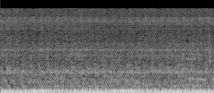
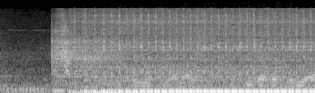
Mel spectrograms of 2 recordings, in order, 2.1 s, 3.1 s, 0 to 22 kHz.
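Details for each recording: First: Hero Super Splendor BS6 single-cylinder idling after the timing chain was adjusted by pushing the tensioner down: low, steady thump with an even beat and no ticking or rattle; the earlier timing chain noise is gone. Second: Hero Super Splendor BS6 single-cylinder at idle, before adjustment: light metallic chatter over the low thump, steady with the engine beat; timing chain very slack, to be tightened.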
